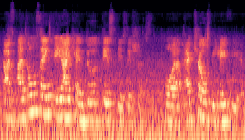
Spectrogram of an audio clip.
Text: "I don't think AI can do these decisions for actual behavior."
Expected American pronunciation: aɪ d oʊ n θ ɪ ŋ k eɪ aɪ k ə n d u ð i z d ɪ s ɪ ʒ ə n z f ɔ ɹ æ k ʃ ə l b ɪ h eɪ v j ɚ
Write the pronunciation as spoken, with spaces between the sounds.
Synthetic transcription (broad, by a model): aɪ d oʊ n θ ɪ ŋ k eɪ aɪ k ə n d u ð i s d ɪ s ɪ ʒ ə n s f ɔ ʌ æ k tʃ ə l b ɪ h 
